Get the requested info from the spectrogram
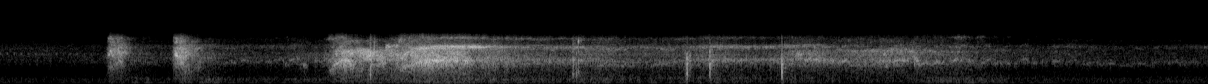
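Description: A buggy on the move: two short sharp sounds about a second in, then from about three seconds its motor noise comes in loud, peaks, and slowly fades away.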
